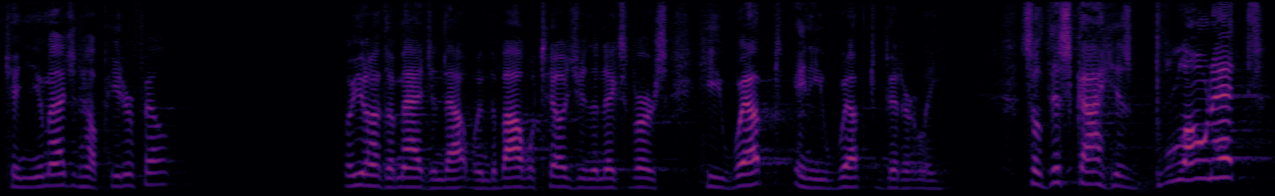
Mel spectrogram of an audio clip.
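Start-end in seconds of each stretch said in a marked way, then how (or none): 0.0-7.1 low, hushed telling of heartbreak; subdued, grave storytelling; somber. Real, not acted. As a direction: drop down soft and low, letting the sorrow sink in. Somber telling of Peter's shame.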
